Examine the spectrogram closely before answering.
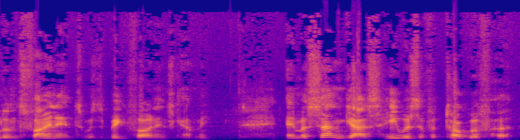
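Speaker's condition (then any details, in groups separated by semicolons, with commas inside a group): No condition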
